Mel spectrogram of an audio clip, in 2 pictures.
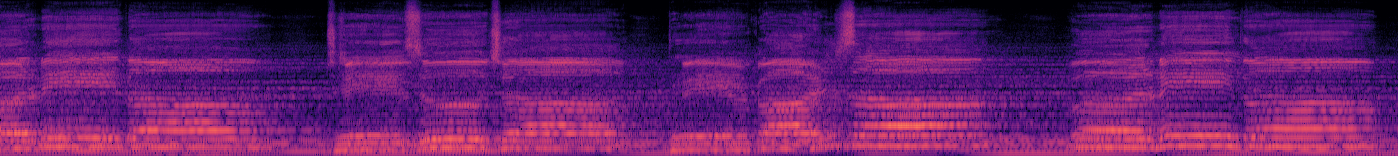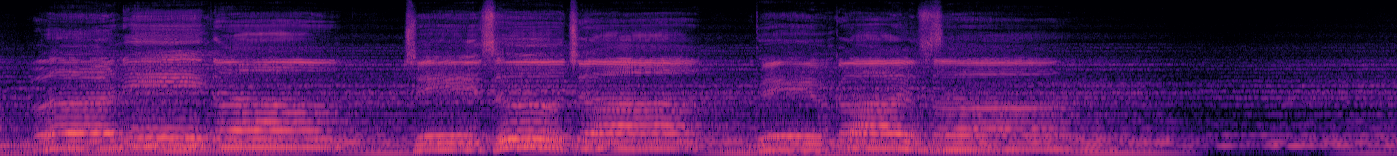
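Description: A hymn sung with instrumental accompaniment: a voice carries the melody in phrases of a few seconds over held chords and a steady bass line.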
